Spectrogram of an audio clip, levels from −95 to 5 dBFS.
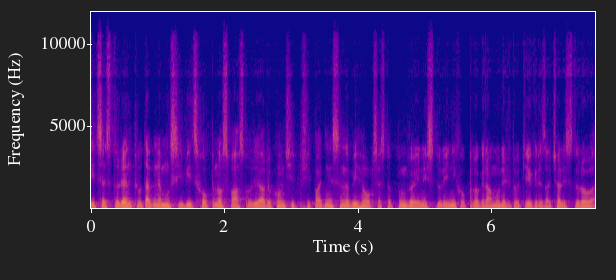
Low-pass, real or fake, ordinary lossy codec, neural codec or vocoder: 10.8 kHz; fake; Opus, 32 kbps; codec, 24 kHz, 0.5 kbps, DualCodec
